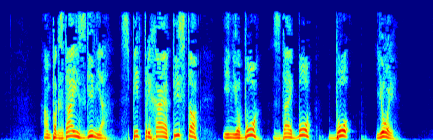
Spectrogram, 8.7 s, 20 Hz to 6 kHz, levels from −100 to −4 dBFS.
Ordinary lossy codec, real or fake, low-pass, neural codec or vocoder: MP3, 24 kbps; real; 5.4 kHz; none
